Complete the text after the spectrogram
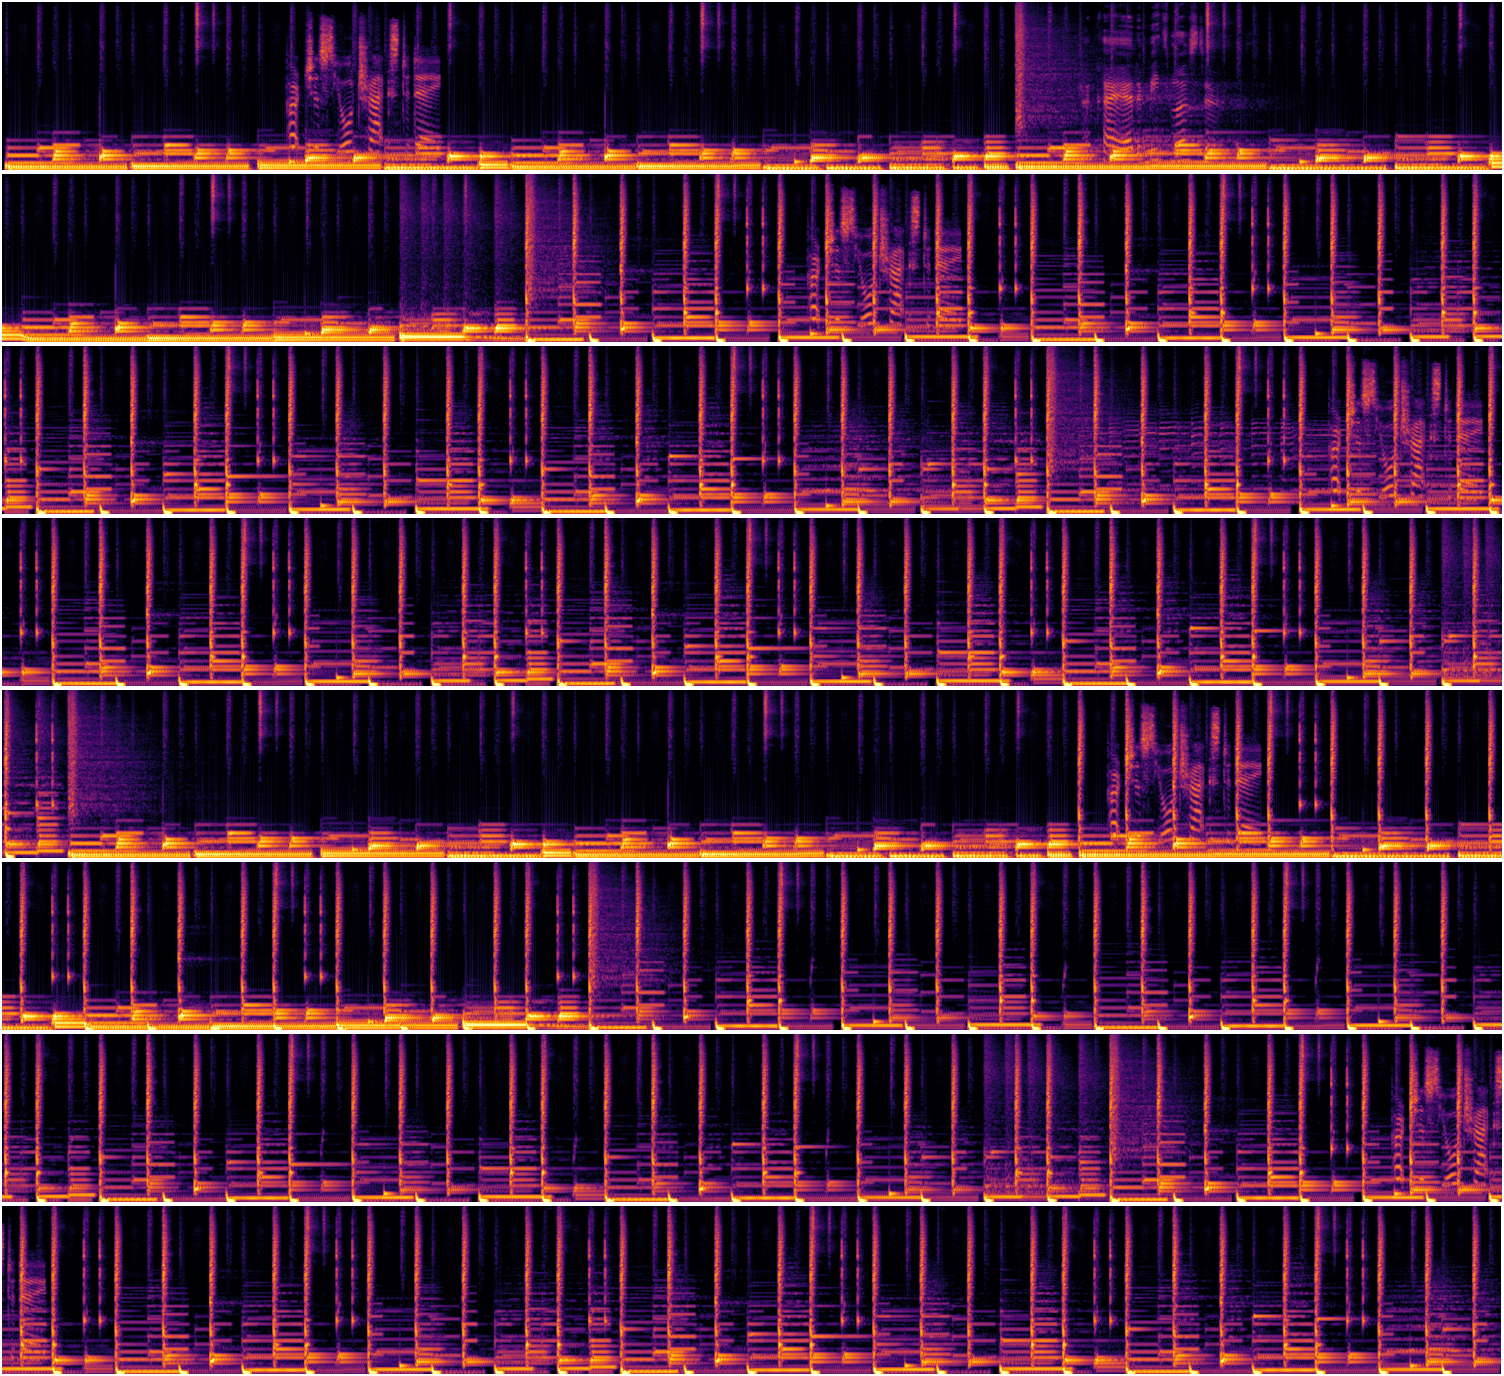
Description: a mesmerizing free new afrobeat instrumental
type beat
